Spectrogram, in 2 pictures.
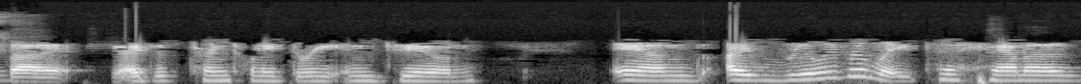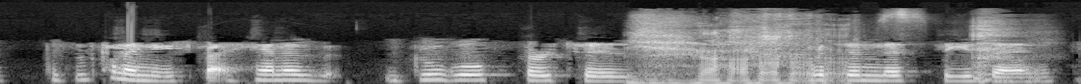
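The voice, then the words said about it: Californian accent. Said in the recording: “I am from California. You can probably tell by my accent”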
